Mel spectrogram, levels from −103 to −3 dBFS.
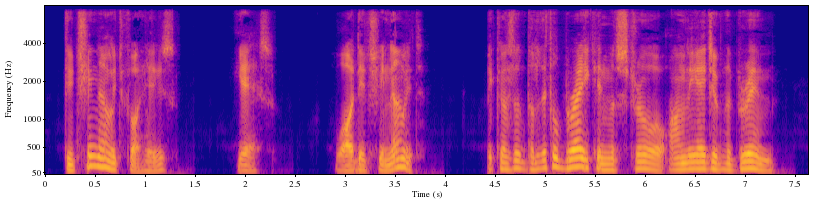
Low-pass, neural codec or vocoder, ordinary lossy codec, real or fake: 7.2 kHz; codec, 16 kHz in and 24 kHz out, 1.1 kbps, FireRedTTS-2 codec; AAC, 48 kbps; fake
